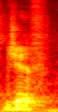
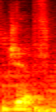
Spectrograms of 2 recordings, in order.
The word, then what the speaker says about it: GIF: about a good one what is the proper pronunciation is it gif or jif trevor it's jif no um you got to tell me why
